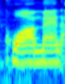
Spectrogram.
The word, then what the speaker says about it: Qaaman: It's Qaaman. I know the whole QAA thing doesn't make that noise, but what a lot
